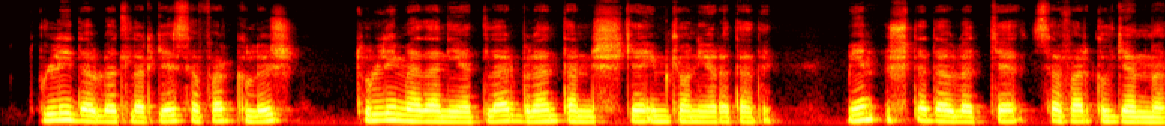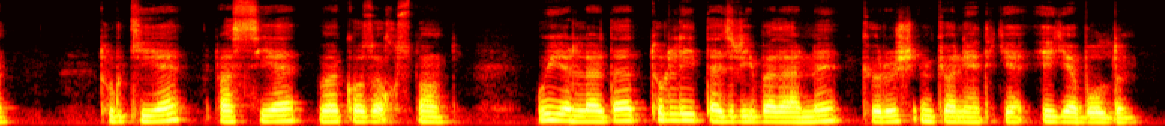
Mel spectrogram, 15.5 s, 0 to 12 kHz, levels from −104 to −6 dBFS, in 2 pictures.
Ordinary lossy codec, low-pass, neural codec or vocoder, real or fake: none; none; none; real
